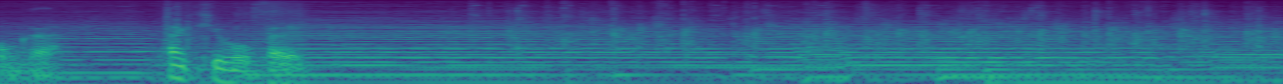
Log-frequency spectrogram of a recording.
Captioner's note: audience applauding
